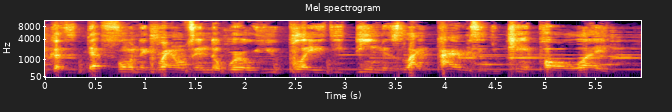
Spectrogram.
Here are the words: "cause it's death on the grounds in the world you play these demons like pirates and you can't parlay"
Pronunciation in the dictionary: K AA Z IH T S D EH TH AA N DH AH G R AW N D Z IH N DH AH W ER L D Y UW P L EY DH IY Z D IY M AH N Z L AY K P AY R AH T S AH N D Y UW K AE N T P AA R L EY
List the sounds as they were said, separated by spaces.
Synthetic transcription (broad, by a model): K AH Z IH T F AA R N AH G R AW N D Z IH N DH AH W ER L D Y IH P L EY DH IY D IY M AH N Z L AY K P AY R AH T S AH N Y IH K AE N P AA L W EY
